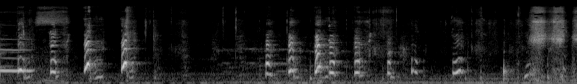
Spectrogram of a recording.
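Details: Puppy barking indoors, from a pair of young friends, a Golden Retriever puppy and a Shih Tzu puppy, in a home with three dogs: short sharp yips in quick irregular bursts, with soft background noise.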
